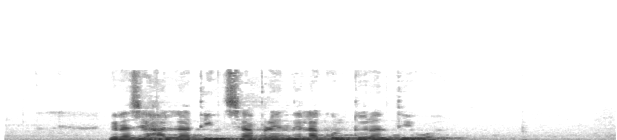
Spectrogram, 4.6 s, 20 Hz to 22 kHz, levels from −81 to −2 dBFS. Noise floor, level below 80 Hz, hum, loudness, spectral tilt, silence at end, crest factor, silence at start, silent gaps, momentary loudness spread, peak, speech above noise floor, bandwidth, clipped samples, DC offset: -57 dBFS; -58 dBFS; none; -23 LUFS; -5.5 dB/octave; 0.7 s; 14 dB; 0.8 s; none; 7 LU; -10 dBFS; 34 dB; 11.5 kHz; under 0.1%; under 0.1%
